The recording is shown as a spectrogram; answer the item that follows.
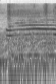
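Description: A cat meows in a short, sustained call that holds steady for under a second, fairly close and alone with no voices over it.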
